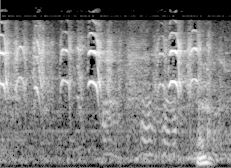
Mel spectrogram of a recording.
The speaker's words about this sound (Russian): See, even the birds are getting excited hearing her glories.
